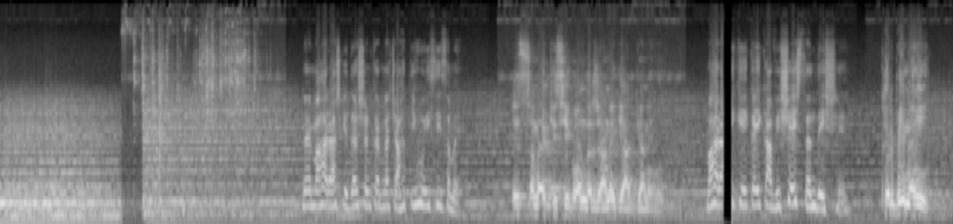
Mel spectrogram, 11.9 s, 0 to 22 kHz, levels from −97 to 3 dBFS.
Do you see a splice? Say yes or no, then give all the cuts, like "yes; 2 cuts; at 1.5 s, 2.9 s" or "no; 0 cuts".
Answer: yes; 1 cut; at 1.5 s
